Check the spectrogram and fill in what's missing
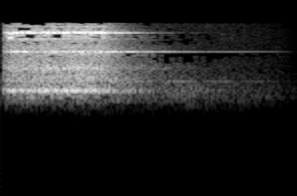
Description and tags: Ringing the doorbell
